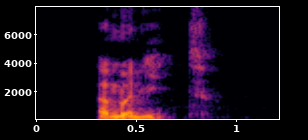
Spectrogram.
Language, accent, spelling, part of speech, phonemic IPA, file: French, France, ammonite, noun, /a.mɔ.nit/, LL-Q150 (fra)-ammonite.wav
- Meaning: ammonite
